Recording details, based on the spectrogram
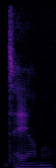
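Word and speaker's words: Ta'amu: Teamo.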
